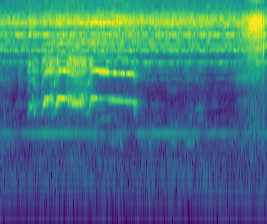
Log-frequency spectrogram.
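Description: A rooster crowing once: a single call of about a second and a half, starting about half a second in and dropping slightly in pitch at its end.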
